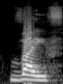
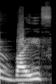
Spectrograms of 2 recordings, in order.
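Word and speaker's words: wife: जैसे वाइफ तो यहां पे ई जो है आई के बाद आया है तो हमने इसे वाइफ कहा। हमने इसे वाइफे या वाइफ ई हमने ऐसा हम इसे नहीं पढ़ते हैं।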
